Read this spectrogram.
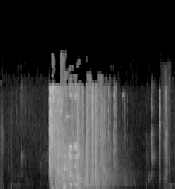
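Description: Gunshots blast nearby.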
